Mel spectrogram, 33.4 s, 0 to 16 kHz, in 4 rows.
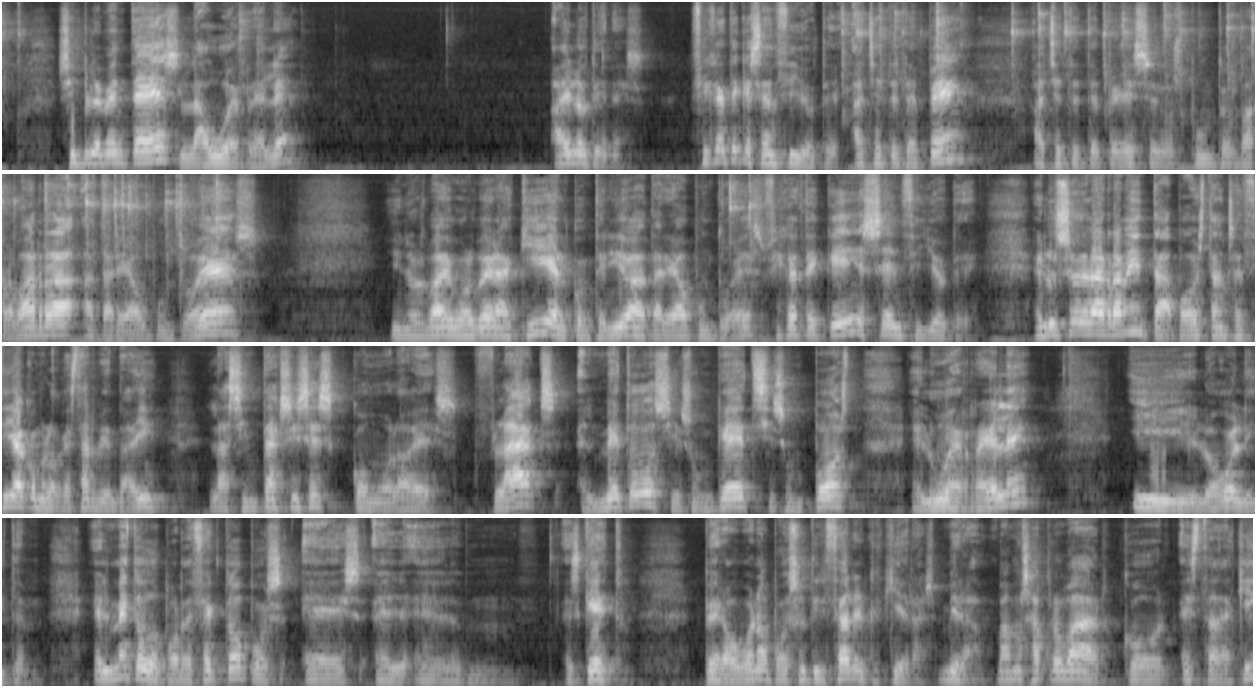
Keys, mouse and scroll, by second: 0.0-0.4 typing, 1.5 Return, 5.3-9.9 typing, 13.3 ctrl+l, 15.6-16.4 scroll down 2, 16.4-17.7 scroll up 1, 17.9-19.3 scroll down 2, 23.8-24.7 scroll down 1, 26.0-31.1 scroll down 2, 31.1 click, 31.6 click.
